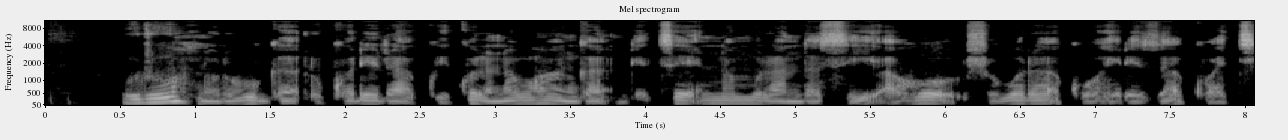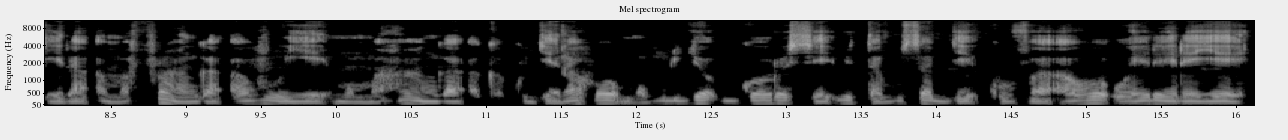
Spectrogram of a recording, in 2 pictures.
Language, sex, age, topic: Kinyarwanda, female, 36-49, finance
